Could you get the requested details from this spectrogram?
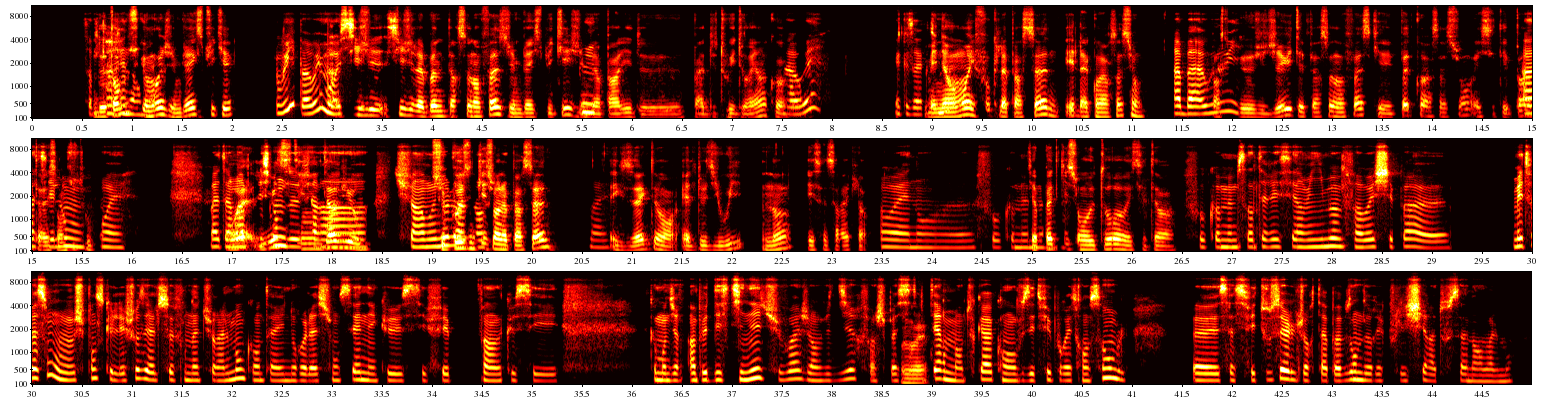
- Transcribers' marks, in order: none
- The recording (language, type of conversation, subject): French, unstructured, Qu’apporte la communication à une relation amoureuse ?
